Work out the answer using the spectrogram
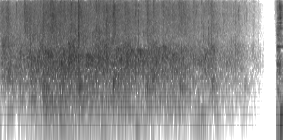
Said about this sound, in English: Well, thank you both very much. We are out of time, so I'd like to give another round of applause for our speakers.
